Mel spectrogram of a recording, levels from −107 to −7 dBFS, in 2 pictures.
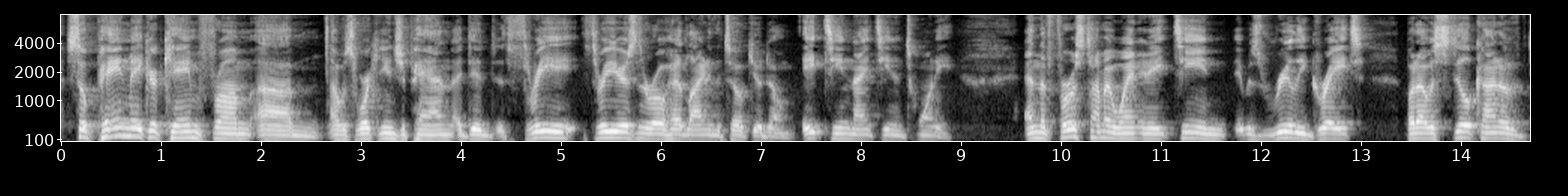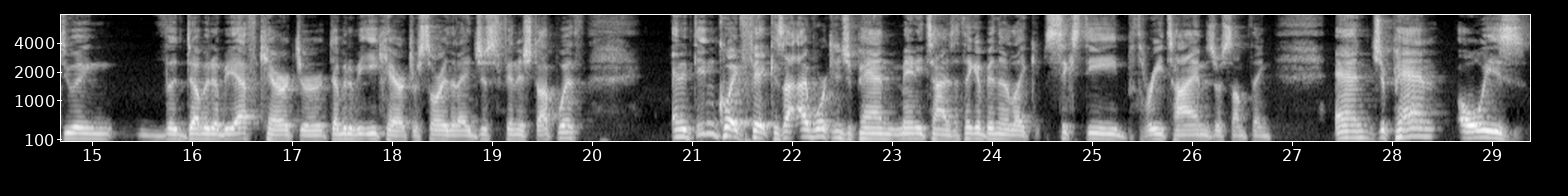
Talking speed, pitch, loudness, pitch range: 165 wpm, 120 Hz, -19 LUFS, 110-145 Hz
